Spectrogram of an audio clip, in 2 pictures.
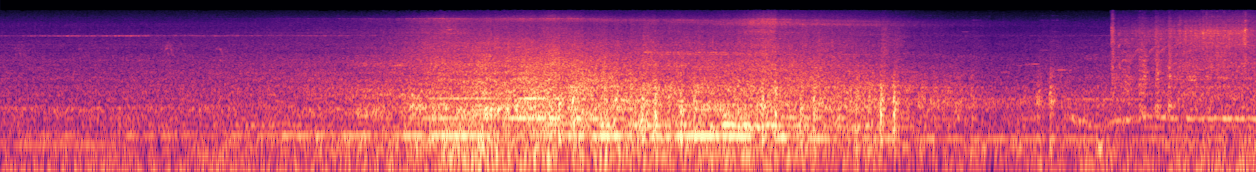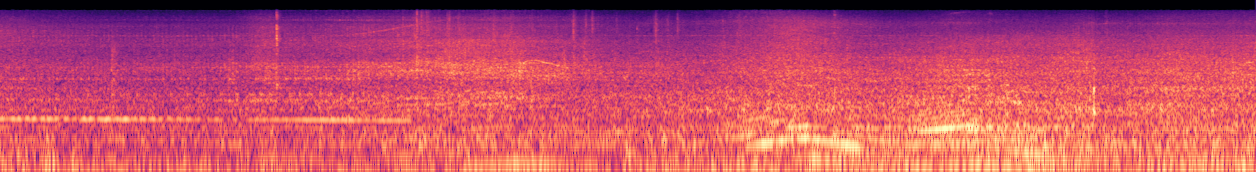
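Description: A train passes over the level crossing, loudest from about four to nine seconds in. A steady hum follows as the crossing barriers rise, and near the end cars accelerate across the crossing.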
